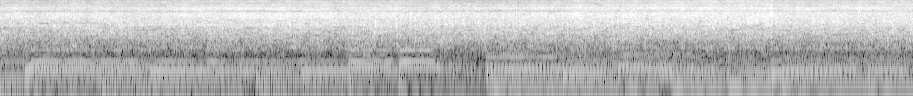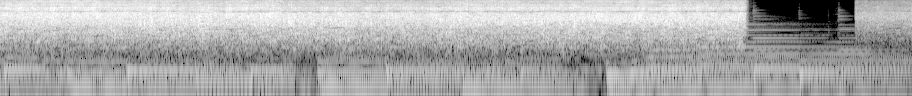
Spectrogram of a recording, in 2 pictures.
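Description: Tomatoes frying for a chutney in a pan over a medium flame, a dense continuous sizzle heard close and loud throughout, with a low steady hum beneath and a sudden drop near the end.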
